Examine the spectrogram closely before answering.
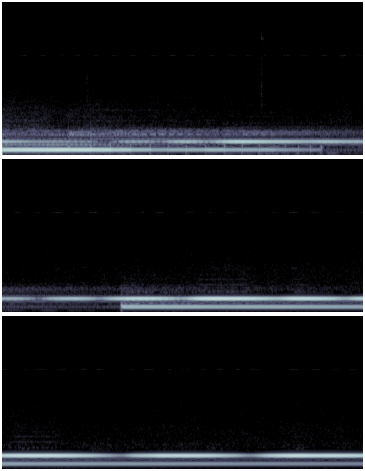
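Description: A crystal singing bowl hums with a steady tone that swells and dips as it is rubbed.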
